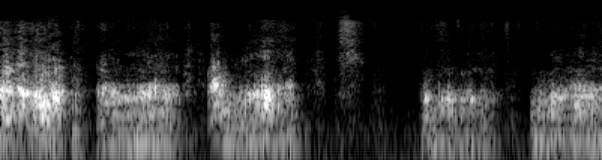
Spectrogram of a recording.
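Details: Rough play between an AmStaff and a Kuvasz: loud, rasping growls in long sustained bursts, four of them across six seconds, broken by short silences.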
